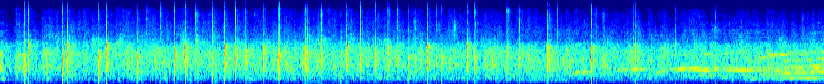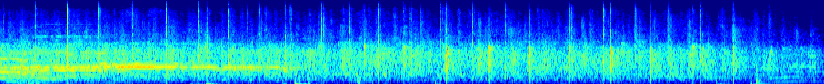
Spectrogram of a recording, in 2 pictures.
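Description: An audience at a leadership forum applauds, with a dense, sustained wash of many clapping hands in a hall that swells and then thins out over several seconds, with some voices in the crowd.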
